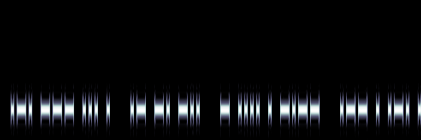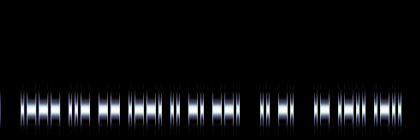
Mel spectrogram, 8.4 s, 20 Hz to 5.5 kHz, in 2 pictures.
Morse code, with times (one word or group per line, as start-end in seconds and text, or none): 0.1-1.1 ROSE
1.3-2.0 AND
2.2-3.2 THEY
3.4-4.2 WERE
4.4-6.6 JUMPING
6.8-7.1 IN
7.4-8.2 ALL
